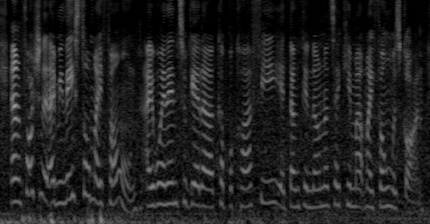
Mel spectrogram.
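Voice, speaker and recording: A woman's high-pitched voice, lively in intonation, at a very fast pace with hardly any pauses, over noticeable background noise. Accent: American. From Chicago, US Midwest. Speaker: communications graduate. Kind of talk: casual interview.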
